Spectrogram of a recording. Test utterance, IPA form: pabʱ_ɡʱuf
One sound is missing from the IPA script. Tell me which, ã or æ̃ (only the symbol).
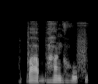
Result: ã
